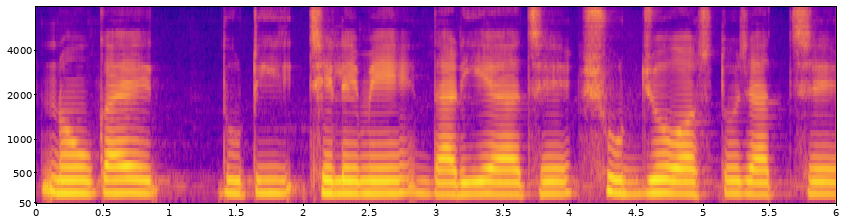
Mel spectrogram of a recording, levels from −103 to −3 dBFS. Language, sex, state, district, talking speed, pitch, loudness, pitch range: Bengali, female, West Bengal, Jalpaiguri, 80 wpm, 190 Hz, -14 LUFS, 180-195 Hz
